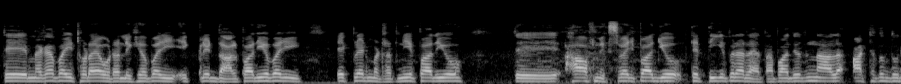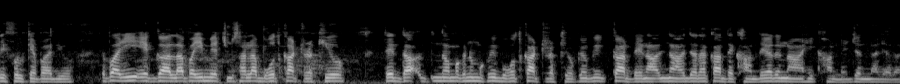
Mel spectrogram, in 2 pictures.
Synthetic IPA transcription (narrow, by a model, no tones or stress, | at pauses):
t̪eːmɛ̃ːkɛaːp̬aːd͡ʒiːt̪ʰoːɽaːɔːʈəɾlɪkʰːjoːp̬aːd͡ʒiːʔɪk̚pleːʈ̚d̪aːlpaːd̪ijoːpaːd͡ʒiːɪk̚pleːʈməʈɾəpnĩːɾ̚paːd̪iːjoː | t̪eːhaːpʰmɪksʋɛːd͡ʒpaːd͡ʒ̪ijoːt̪eːt̪iːɾpɛːlaːɾɛːt̪ãːpaːd̪ijoːt̪eːnaːləʈʰt̪ãːd̪uːɾiːpʰʊlkeːpaːd̪iːoːt̪eːpaːd͡ʒiːɪk̚ɡaːlːaːpaːd͡ʒiːmɪɾt͡ʃməsaːlaːbɔːt̪kəʈɾəkʰːijoː | t̪eːd̪anəməknəməkʋiːbɔːt̪kəʈɾəkʰːijoːk̬jõːk̬ɪkəɾd̪eːnaːlnaːlzjaːd̪aːkəɾd̪eːkʰãːnd̪eːaːt̪eːnãːɦiːkʰaːneːd͡ʒənãːd͡ʒjaːd̪aː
